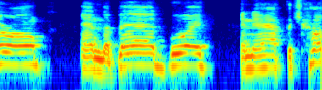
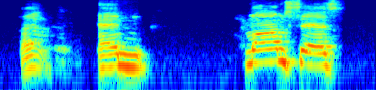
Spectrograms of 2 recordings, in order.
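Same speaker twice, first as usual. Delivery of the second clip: plain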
